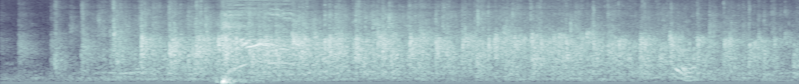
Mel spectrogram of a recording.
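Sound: audience applause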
